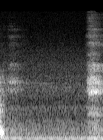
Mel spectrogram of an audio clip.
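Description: A pause in speech with only a faint steady low hum, then near the end a short, quick intake of breath before talking resumes.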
